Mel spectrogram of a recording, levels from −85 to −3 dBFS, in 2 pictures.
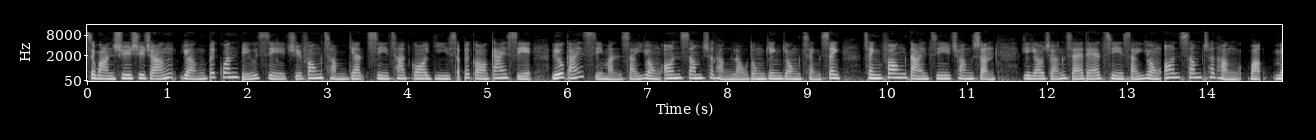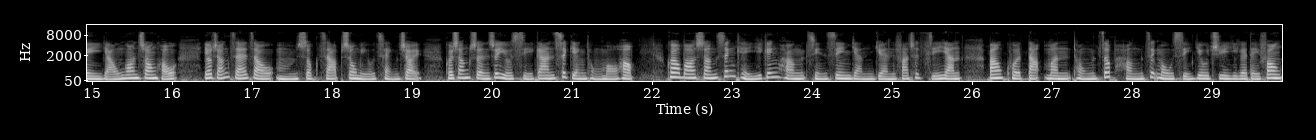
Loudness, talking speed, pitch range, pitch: -24 LUFS, 240 characters per minute, 185-230 Hz, 195 Hz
